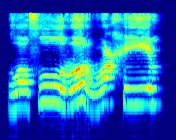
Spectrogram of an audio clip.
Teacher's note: वो नून की आवाज अभी रॉ में, रॉ आने की वजह से रॉ में मिल जाती वो, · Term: इदगाम बिला गुना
